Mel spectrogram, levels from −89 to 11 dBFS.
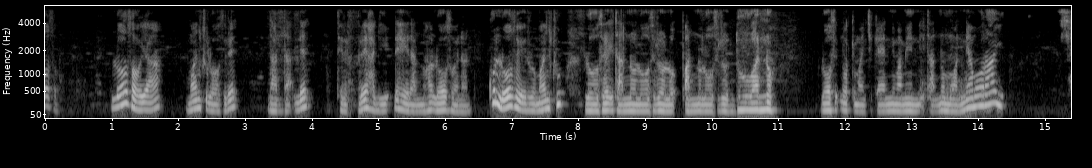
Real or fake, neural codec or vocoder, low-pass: real; none; 5.4 kHz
